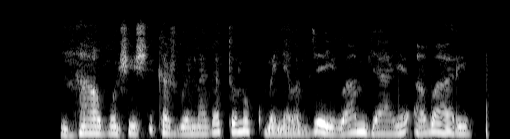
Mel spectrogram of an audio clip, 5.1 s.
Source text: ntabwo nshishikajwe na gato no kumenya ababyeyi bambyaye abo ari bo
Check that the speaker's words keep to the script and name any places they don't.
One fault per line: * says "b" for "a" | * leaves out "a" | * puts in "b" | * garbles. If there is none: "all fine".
all fine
